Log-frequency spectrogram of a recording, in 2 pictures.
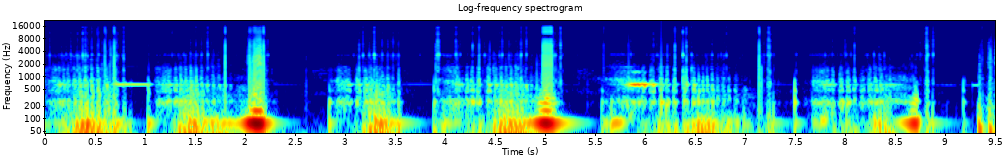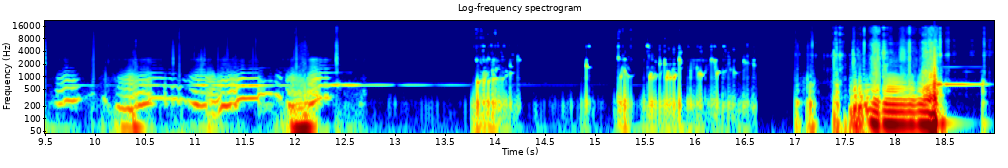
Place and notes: Teufelsberg, On top of his wine glass - On top of his wine glass
Wine glasses should never be filled more than half-way..
(Wine glasses, Dusan, Luisa, Me, contact microphones borrowed from John)
Germany, 5 February 2010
